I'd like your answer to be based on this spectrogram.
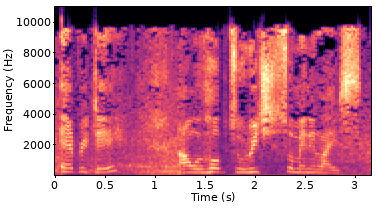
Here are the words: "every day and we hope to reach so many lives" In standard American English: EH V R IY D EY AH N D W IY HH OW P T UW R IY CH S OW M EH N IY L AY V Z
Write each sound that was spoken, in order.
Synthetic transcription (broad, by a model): EH V R IY D EY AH N W IY HH OW P T UW R IY CH S OW M EH N IY L AY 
